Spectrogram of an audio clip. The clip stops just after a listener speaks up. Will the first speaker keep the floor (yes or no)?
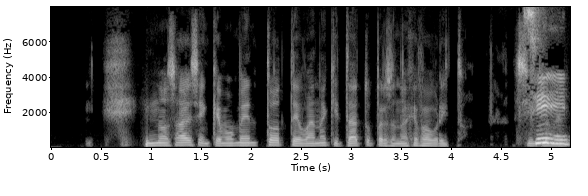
no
